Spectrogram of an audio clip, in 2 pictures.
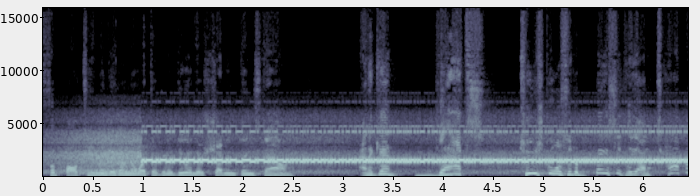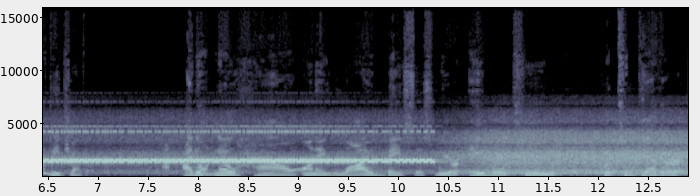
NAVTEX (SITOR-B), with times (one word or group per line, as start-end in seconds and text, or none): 2.4-3.2 ZCZC
3.1-4.1 HE15
4.1-4.9 NAV
4.8-6.0 WARNING
5.9-6.9 158.
6.7-7.7 BUOY
7.6-8.1 IN
8.0-8.7 PSN
8.5-9.9 00-32N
